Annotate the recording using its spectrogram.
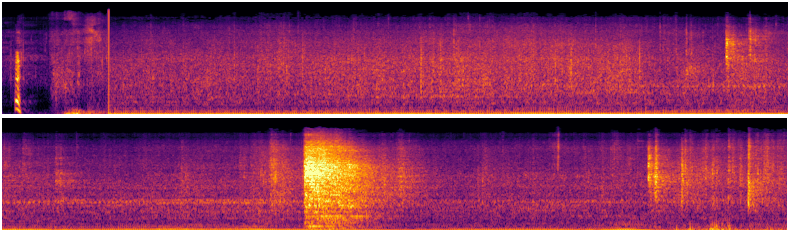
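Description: A sports car engine rumbles deeply as the car creeps forward.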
